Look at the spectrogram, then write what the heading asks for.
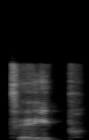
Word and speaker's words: tape: Então, você não pronuncia a vogal formando uma sílaba, você acaba no som da consoante. A gente viu house. Olha outra palavra, bak. Bake, o verbo make, outra palavra, tape.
